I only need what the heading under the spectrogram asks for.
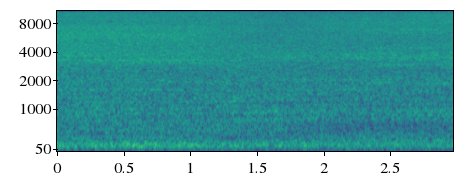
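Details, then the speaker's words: Honda EU3000i inverter generator running a 12 amp medium load: smooth, steady, extremely quiet low drone holding constant speed with no surging, knocking or hunting, quieter than a Yamaha; normal running under load. "lower motor for a jumper volatility you know medium load for it nothing not a whole lot extremely quiet i can barely hear the generator on this the fan it's a lot quieter compared to the yamaha"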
